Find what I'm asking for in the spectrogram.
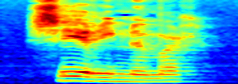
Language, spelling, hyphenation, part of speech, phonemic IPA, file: Dutch, serienummer, se‧rie‧num‧mer, noun, /ˈseː.riˌnʏ.mər/, Nl-serienummer.ogg
- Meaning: a serial number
